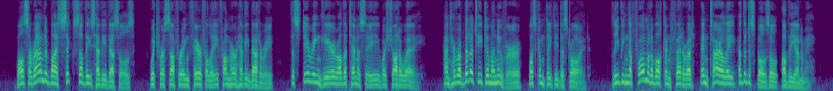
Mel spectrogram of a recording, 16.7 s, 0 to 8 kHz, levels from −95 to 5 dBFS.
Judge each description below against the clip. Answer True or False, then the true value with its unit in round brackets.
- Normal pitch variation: False (6.1 semitones)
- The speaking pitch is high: False (155 Hz)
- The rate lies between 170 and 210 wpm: False (160 wpm)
